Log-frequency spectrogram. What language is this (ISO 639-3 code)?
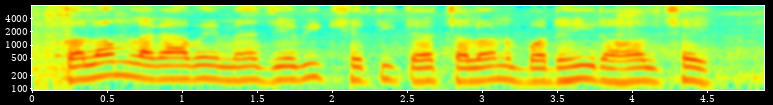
mai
